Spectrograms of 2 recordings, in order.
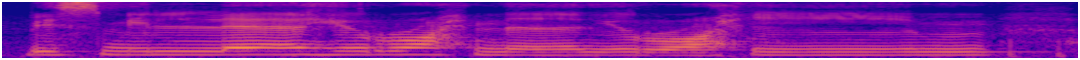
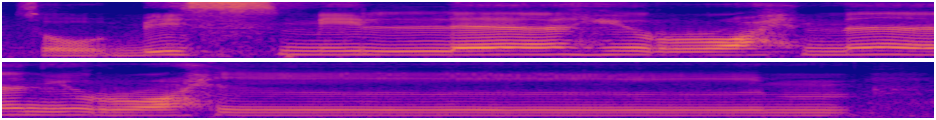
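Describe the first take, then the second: First: It is recited fast with short elongations. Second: It is recited at medium speed, moderate elongations. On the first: "If you're going to do hadar, do two" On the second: "If you're going to do tadbir, we do four"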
